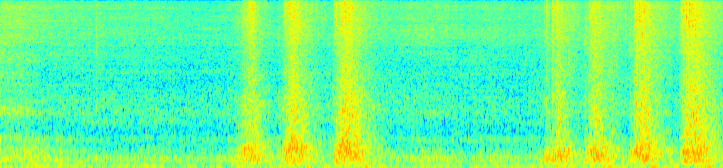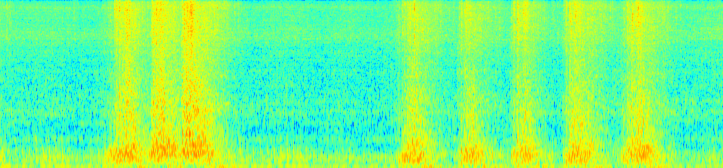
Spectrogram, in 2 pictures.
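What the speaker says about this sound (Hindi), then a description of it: "आइए let's fire this thing up, सुनाते हैं आपको इसके एग्जॉस्ट की भी आवाज़" Superbike with an aftermarket exhaust, shown at a Delhi used-superbike sale, revving loudly in four bursts of roughly three sharp blips each, with the engine idling between them and no talk.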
